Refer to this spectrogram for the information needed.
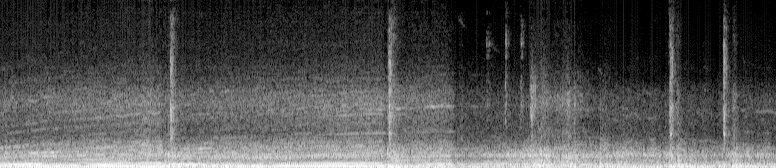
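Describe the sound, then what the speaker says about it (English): Racing game McLaren race car engine under a steady high-revving drone of the player's own car, with harmonics rising and falling through gear changes and a brief pass of another car close behind. "I could hear a McLaren"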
